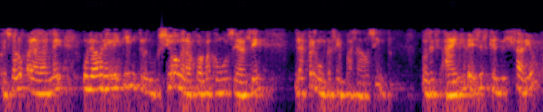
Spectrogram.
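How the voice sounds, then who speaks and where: A man teaching an online English grammar lesson, explaining slowly and patiently with repeated examples. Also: a little high. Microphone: computer microphone on a web call. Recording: echoey tinny web conference audio.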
